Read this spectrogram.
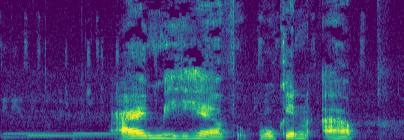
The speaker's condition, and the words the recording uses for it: Stuttering. I know that because I don't sleep I have a stutter now that sits with me.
